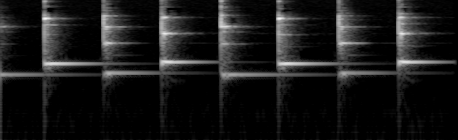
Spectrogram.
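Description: Outro sting of bright bell-like chimes: eight notes struck evenly, about three a second, alternating between a lower and a higher pitch, each ringing briefly.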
